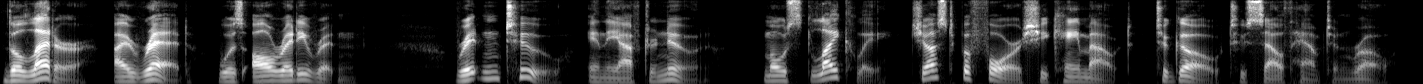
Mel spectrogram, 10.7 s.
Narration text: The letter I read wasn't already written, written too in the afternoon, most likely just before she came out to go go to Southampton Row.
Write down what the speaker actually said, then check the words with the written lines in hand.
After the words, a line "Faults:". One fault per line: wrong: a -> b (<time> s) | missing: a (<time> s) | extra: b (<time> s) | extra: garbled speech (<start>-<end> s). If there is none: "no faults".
The letter I read was already written, written too in the afternoon, most likely just before she came out to go to Southampton Row.
Faults:
wrong: wasn't -> was (1.6 s)
missing: go (9.2 s)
